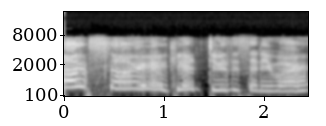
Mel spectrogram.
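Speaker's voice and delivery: high, loud, slow, helpless laughing fit. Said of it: "I'm laughing so hard".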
